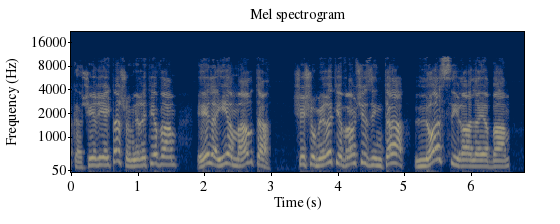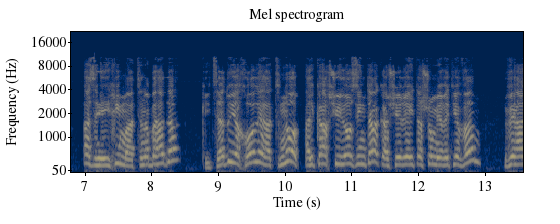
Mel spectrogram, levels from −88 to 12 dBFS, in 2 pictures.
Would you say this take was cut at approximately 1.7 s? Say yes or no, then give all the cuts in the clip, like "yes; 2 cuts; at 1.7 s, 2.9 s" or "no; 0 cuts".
no; 1 cut; at 10.2 s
